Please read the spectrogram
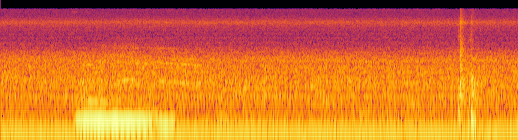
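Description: Steady low electrical or fan hum of a small room. About a second in comes a short steady tone lasting about a second, and near the end a single sharp click.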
